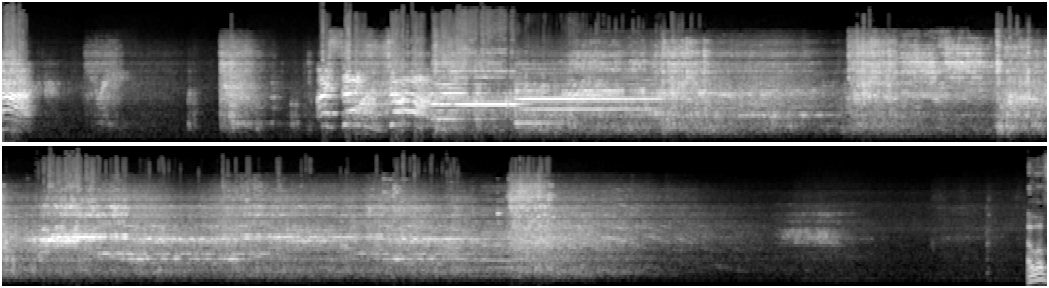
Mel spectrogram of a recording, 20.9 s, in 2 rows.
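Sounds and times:
blast doors coming down from ceiling: 0:02.2 - 0:18.0.

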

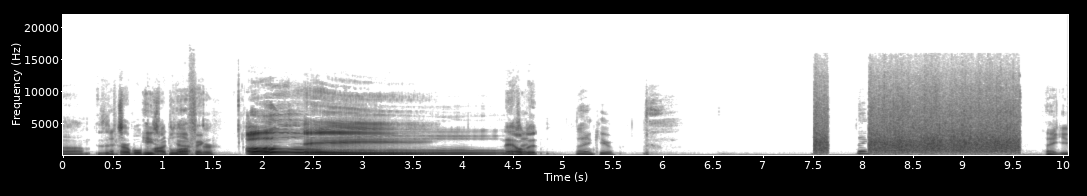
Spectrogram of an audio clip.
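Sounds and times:
speech: 0:00.0 - 0:03.7, 0:04.4 - 0:06.0, 0:08.0 - 0:08.4, 0:09.8 - 0:10.0
crowd applause sound effect: 0:07.5 - 0:09.6
noise burst: 0:07.5 - 0:09.6.

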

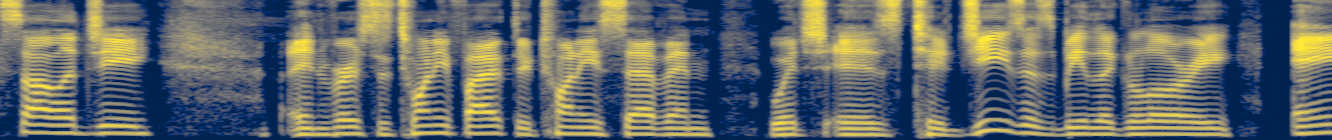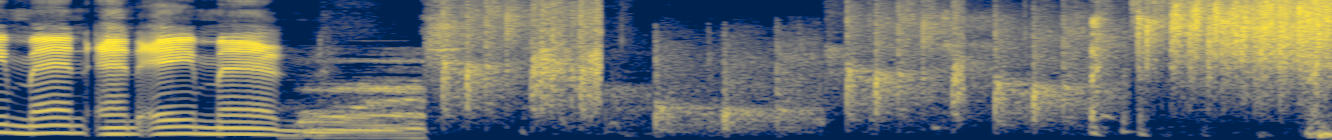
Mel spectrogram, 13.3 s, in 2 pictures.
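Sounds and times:
speech: 0:00.1 - 0:09.1
soundboard applause clapping effect: 0:08.8 - 0:13.2.

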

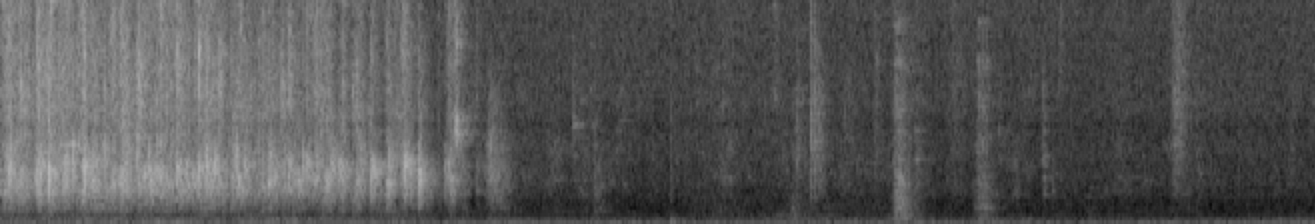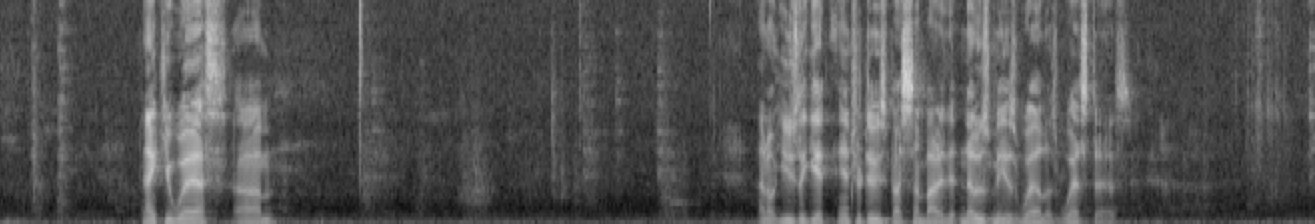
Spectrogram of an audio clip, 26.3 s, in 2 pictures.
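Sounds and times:
audience applauding to welcome a speaker: 0:00.0 - 0:04.8
speech: 0:14.6 - 0:16.0, 0:20.8 - 0:24.6.

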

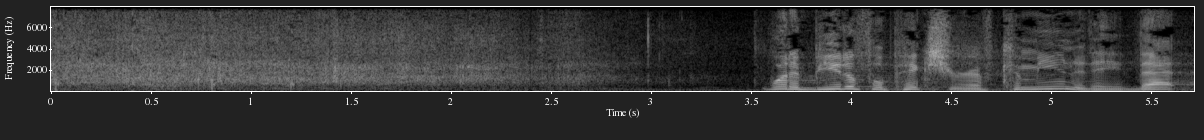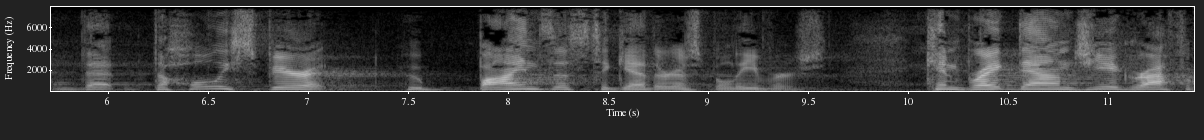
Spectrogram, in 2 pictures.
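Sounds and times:
audience clapping: 0:00.0 - 0:03.0
speech: 0:03.6 - 0:11.4.

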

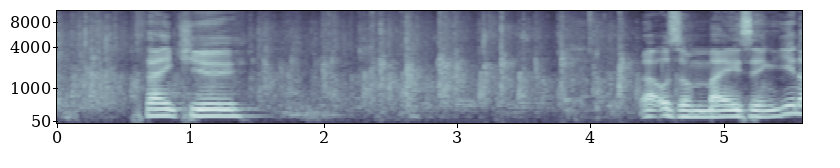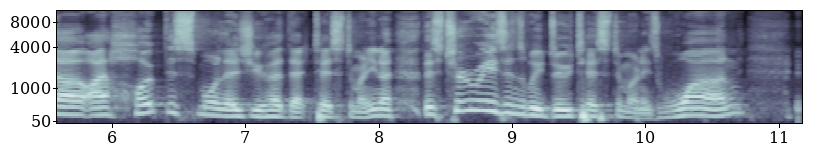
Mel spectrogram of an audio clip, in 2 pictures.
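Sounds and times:
audience clapping: 0:00.0 - 0:05.5
speech: 0:00.7 - 0:01.5, 0:04.4 - 0:11.1.

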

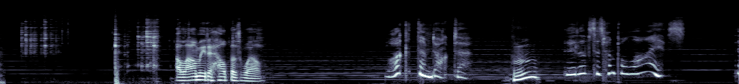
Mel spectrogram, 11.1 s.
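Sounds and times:
dishes clinking while being put away: 0:00.3 - 0:01.1, 0:01.7 - 0:02.8, 0:03.6 - 0:04.0
speech: 0:02.6 - 0:04.0, 0:06.8 - 0:07.1, 0:07.7 - 0:10.4.

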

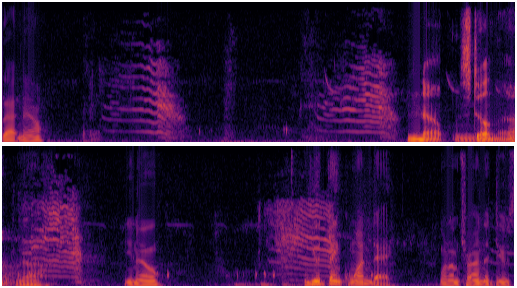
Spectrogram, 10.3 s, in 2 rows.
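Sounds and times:
speech: 0:00.0 - 0:00.5, 0:04.0 - 0:05.8, 0:06.4 - 0:06.8, 0:07.7 - 0:10.2
cat meowing: 0:01.0 - 0:01.9, 0:03.2 - 0:04.0, 0:05.2 - 0:06.0, 0:07.7 - 0:08.8, 0:09.8 - 0:10.2.

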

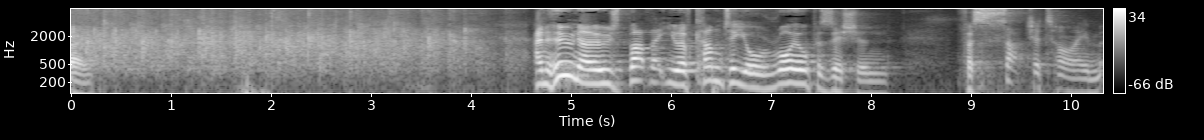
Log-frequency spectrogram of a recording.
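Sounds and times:
applause: 0:00.0 - 0:04.6
speech: 0:04.6 - 0:08.2, 0:08.9 - 0:10.3.

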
